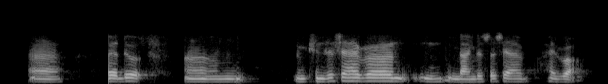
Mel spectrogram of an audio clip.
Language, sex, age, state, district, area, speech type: Manipuri, male, 18-30, Manipur, Chandel, rural, conversation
